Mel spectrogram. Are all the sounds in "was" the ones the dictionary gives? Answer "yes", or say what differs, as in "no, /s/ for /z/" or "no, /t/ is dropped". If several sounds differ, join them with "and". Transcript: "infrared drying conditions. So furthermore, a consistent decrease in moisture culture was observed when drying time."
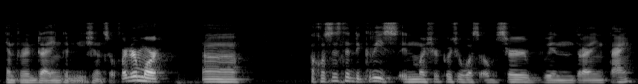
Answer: no, /s/ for /z/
